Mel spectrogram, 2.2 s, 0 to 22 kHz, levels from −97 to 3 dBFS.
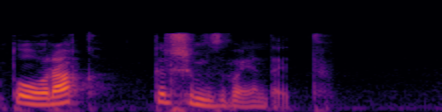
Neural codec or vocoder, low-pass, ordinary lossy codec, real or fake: none; 7.2 kHz; AAC, 32 kbps; real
